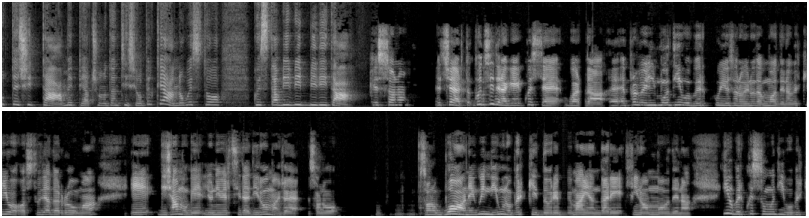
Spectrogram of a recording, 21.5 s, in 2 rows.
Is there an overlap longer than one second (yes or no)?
no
